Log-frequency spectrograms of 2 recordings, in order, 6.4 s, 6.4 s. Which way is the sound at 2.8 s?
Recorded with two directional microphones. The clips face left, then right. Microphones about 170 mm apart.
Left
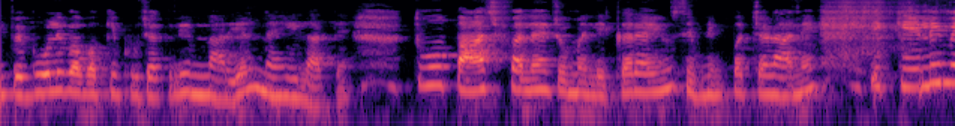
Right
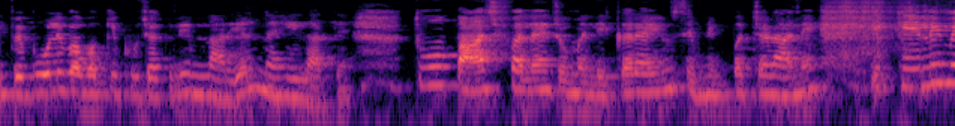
35° left (ahead or behind).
